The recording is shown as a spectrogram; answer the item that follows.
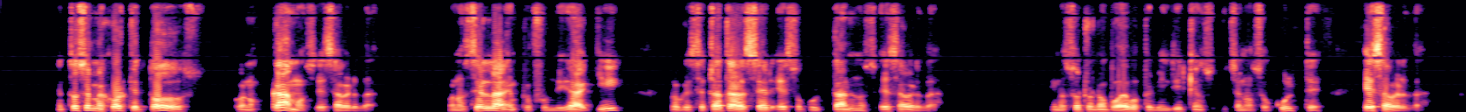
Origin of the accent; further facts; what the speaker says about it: Chile; Como chilenas, como chilenos, como sociedad.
